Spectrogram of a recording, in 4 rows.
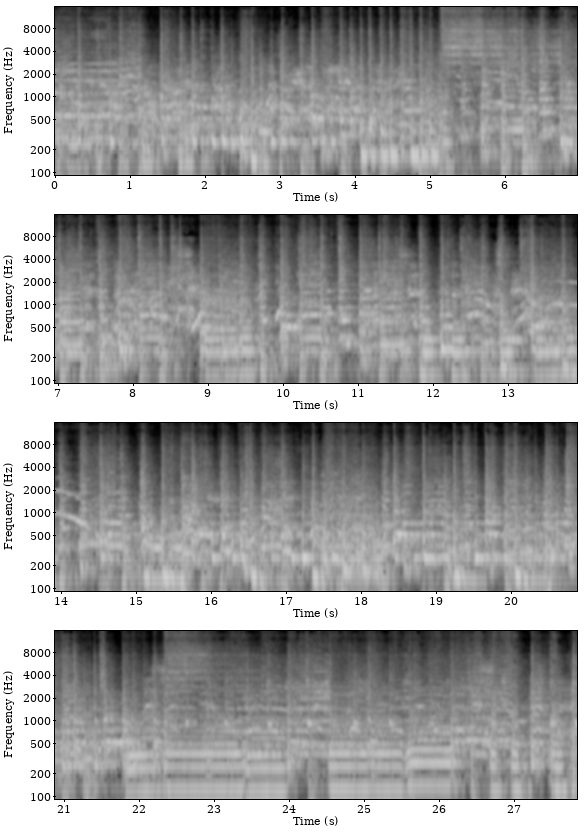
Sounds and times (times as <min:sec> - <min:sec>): Orchestra: 0:00.0 - 0:02.7, 0:04.8 - 0:27.8
Brass instrument: 0:00.0 - 0:27.8
Inside, large room or hall: 0:00.0 - 0:27.8.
